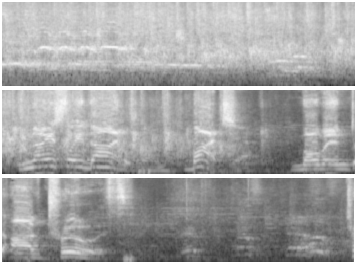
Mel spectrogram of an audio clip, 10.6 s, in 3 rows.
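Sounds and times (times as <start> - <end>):
audience applause: 0.0 - 6.3
speech: 3.8 - 9.0.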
